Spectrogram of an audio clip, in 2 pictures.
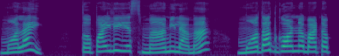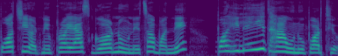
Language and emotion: Nepali, disgusted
